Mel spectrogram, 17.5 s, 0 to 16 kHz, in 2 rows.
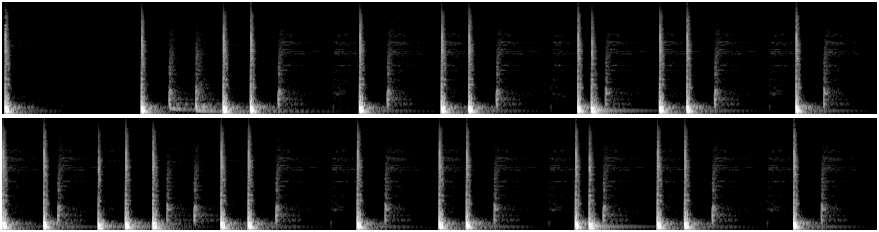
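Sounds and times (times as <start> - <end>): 
ungated bass drum: 0.0 - 0.5, 1.4 - 7.3, 8.0 - 11.7, 12.3 - 13.8, 14.5 - 16.1, 16.7 - 17.1.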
